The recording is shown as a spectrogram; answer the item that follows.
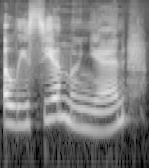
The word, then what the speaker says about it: Alicia Munyan: are you from okay so my name is Alicia munyan and I'm from New York born and raised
